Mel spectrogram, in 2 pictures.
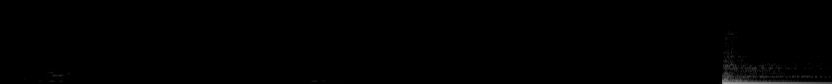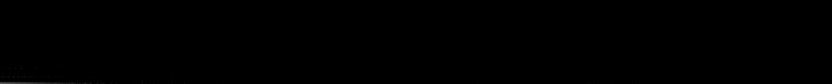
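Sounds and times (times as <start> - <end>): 
snare drum recorded from the bottom: 7.2 - 9.4.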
